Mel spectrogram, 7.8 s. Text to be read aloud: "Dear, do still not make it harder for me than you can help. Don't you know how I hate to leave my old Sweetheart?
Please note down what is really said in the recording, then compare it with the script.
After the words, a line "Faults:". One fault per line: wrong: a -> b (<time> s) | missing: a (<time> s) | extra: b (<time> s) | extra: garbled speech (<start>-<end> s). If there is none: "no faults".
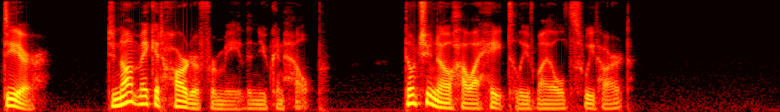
"Dear, do not make it harder for me than you can help. Don't you know how I hate to leave my old Sweetheart?
Faults:
missing: still (1.2 s)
